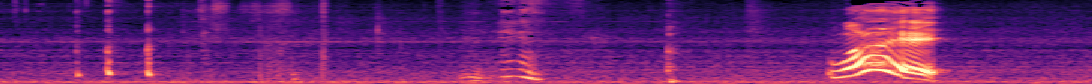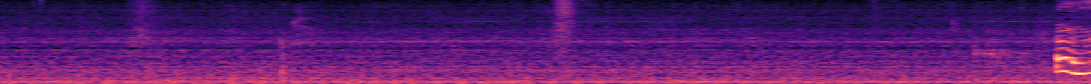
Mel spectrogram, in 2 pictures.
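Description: A Miniature Schnauzer gives a brief, wavering, crying howl between a person's puzzled questions.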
